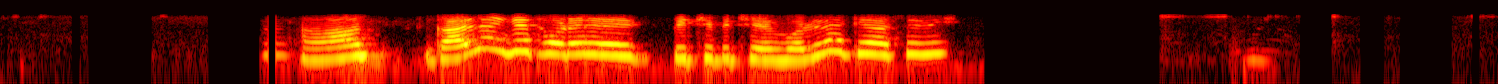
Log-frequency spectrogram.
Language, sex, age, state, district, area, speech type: Dogri, female, 18-30, Jammu and Kashmir, Udhampur, rural, conversation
